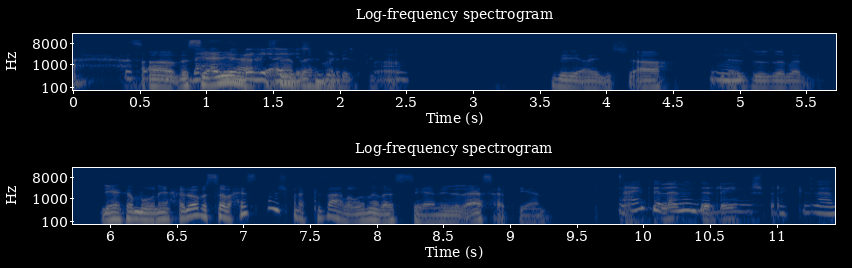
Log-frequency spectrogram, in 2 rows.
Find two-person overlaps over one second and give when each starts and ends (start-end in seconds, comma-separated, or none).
0.6-2.3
